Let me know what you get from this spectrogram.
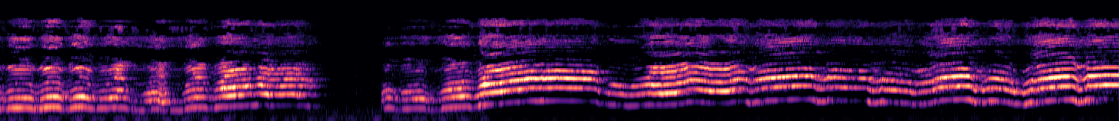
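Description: A Siberian husky howls in long, wavering, rising and falling tones.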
